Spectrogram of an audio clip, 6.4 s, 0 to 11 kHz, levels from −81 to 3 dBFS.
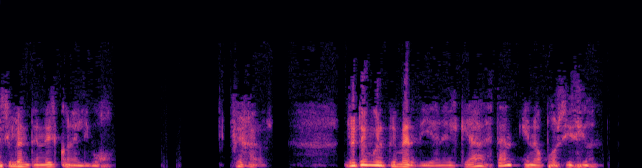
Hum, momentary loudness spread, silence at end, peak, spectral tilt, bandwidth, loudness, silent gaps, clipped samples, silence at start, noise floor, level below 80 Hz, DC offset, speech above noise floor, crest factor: none; 18 LU; 0.45 s; -2 dBFS; -7.5 dB/octave; 6.8 kHz; -21 LUFS; 1.19-1.61 s, 1.69-2.18 s, 2.76-2.82 s; under 0.1%; 0 s; -43 dBFS; -58 dBFS; under 0.1%; 23 dB; 20 dB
